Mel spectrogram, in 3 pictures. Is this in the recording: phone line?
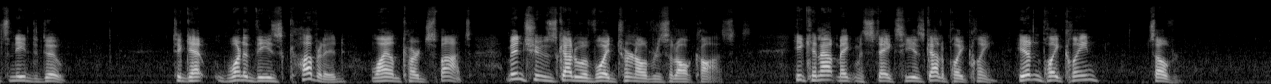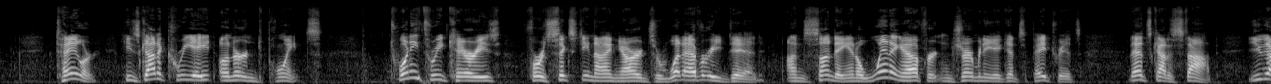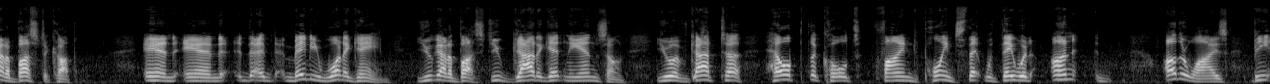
no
